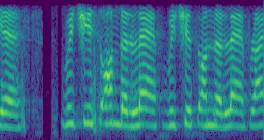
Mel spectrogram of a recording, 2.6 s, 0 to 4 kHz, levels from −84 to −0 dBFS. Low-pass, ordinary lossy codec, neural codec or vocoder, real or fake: 3.6 kHz; AAC, 32 kbps; none; real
